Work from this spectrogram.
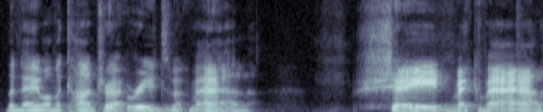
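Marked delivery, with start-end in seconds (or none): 3.6-5.4 slow, loud ring announcer call; announcer shout. Pretend. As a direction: boom it out like an announcer. Dramatic announcement of name.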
